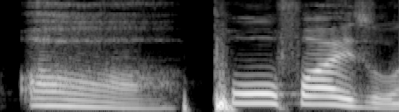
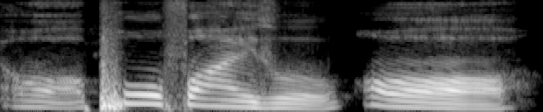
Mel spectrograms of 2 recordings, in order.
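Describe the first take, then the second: First: Much higher, louder sing-song mock sympathy; mocking pity. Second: Slow, high, wailing fake sob; milk it like a sad violin tune; mock crying. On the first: Girlfriend teasing Faisal on a walk, mocking pity. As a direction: coo it like fake pity for a sulking child. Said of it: "she went". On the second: Girlfriend mocking his self-pity, hammed-up fake crying. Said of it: "made, like, a violin".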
